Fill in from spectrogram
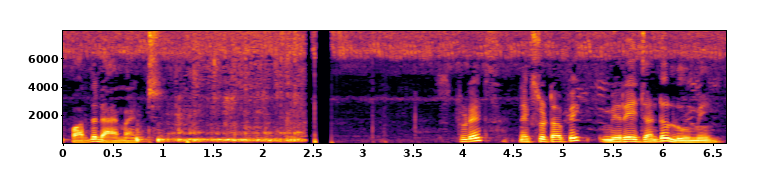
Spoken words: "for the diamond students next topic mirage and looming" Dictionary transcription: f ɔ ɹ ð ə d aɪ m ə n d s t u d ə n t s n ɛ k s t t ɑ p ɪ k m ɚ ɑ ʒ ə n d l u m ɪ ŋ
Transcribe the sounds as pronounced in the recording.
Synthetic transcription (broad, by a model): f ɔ ɹ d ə d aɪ m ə n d s t u d ə n t s n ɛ k s t t ɑ p ɪ k m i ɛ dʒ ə n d l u m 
